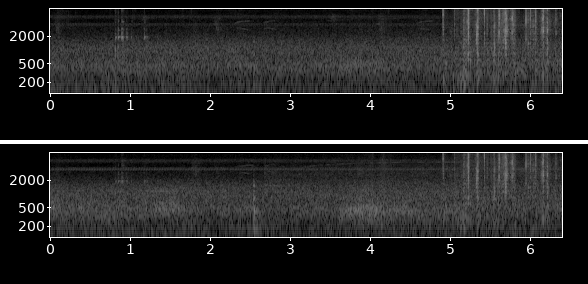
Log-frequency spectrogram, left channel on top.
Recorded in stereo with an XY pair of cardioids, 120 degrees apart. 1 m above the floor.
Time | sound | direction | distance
0.8 | a clink | 55° left | ?
2.5 | knocking | 50° right | ?
4.9 | crumpling | 30° left | ?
